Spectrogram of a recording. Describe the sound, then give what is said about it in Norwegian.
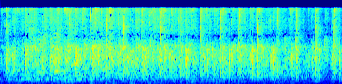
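An audience applauds with steady, dense clapping that fills the full five seconds at an even level, a crowd of many hands rather than a few, with no pause or fade. “Og klappa.”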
